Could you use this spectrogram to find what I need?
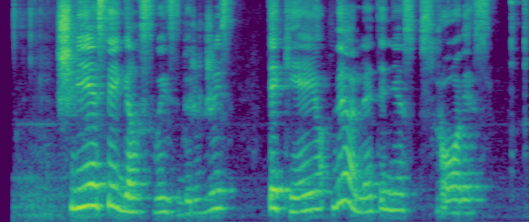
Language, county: Lithuanian, Kaunas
